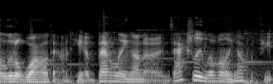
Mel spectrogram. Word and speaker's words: Unown: yes it's pronounced unknown there's no K it's Unown this thing basically acts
